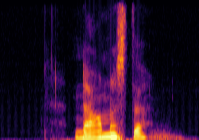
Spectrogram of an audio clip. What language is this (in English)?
Norwegian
